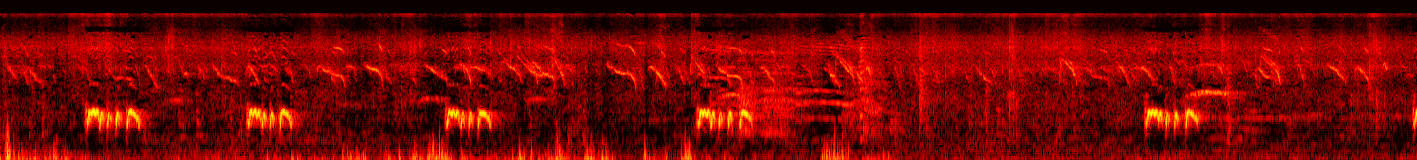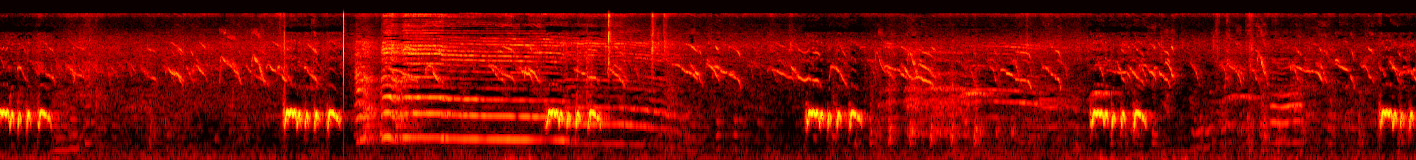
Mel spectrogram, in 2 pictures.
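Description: Caged zebra dove (perkutut) singing: short trilled coos repeated every two to three seconds. A rooster crows once about two thirds of the way through, and small birds chirp faintly throughout.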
